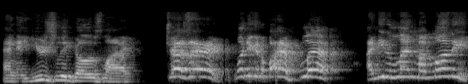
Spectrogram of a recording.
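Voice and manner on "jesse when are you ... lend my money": very high, loud imitation shout; hammed-up mentor impatience. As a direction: holler it as a pestering mentor, breaking into laughter. Imitates mentor's usual phone greeting.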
